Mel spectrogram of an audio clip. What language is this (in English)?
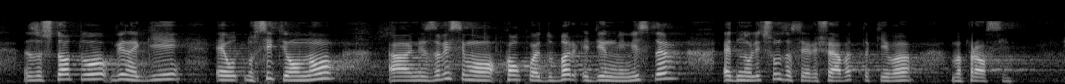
Bulgarian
